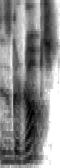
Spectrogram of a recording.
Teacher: here we have a complex coda of two consonants due to the addition of the dual first person suffix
